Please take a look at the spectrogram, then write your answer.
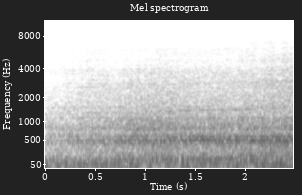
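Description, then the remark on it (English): A loud, steady roar of a plane's engines as its four motors are fired one after another, a dense mechanical drone that holds constant throughout with no voices. “As the passengers are comfortably seated, they can hear the plane motors as they are each one fired in order.”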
